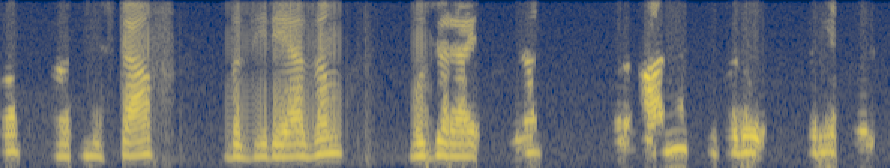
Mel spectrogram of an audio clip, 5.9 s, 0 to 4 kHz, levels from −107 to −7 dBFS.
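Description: Block size mismatch (padded) runs through the whole clip. The stage after the writer reads 512-sample blocks but receives about 6% less in each one, which fits 480-sample writes. The shortfall is filled with silence, so a tiny gap repeats at about 93.8 Hz and is heard as a rough buzz riding on the speech. The speech also runs slower, at 0.938 times normal speed, yet its timbre stays put. A resampling error would drop the pitch along with the speed, and mains hum would sit steady under silence rather than chopping the sound itself.

From 0.00 to 0.69 s the speech dips, by up to about 30 dB. This most likely comes from speech suppressed in double talk, where an echo canceller turns the near talker down while the far side is speaking. It happens again from 2.86 to 3.62 s and from 4.02 s to the end, where the drops reach about 40 dB. These are reductions that follow the overlap. That sets them apart from packet-loss gaps, which are short dropouts tied to lost packets. 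Throughout, the G.711 mu-law call path keeps the band below 4 kHz.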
